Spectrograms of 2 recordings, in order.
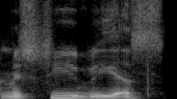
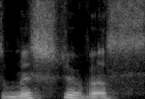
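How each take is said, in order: First: The word is said with four syllables. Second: The word is said with three syllables. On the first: The speaker calls it wrong. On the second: The speaker calls it right. "So the word has three syllables"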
